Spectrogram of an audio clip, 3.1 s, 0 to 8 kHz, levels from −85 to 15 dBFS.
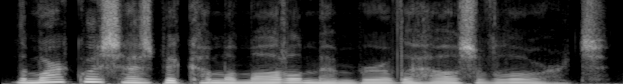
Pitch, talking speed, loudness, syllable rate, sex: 155 Hz, 230 wpm, -16 LUFS, 6.3 syllables/s, male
